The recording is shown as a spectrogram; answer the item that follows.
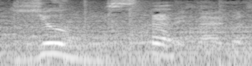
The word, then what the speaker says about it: Jungstedt: clase de sueño ahora primero mi apellido jones y ahora empezamos por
